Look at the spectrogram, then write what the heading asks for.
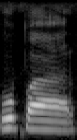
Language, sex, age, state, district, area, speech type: Hindi, male, 45-60, Madhya Pradesh, Hoshangabad, urban, read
